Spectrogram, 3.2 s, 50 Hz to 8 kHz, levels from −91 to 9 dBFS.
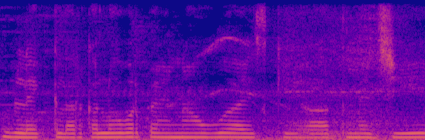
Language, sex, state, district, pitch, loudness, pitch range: Hindi, female, Jharkhand, Sahebganj, 230 Hz, -34 LUFS, 225-235 Hz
